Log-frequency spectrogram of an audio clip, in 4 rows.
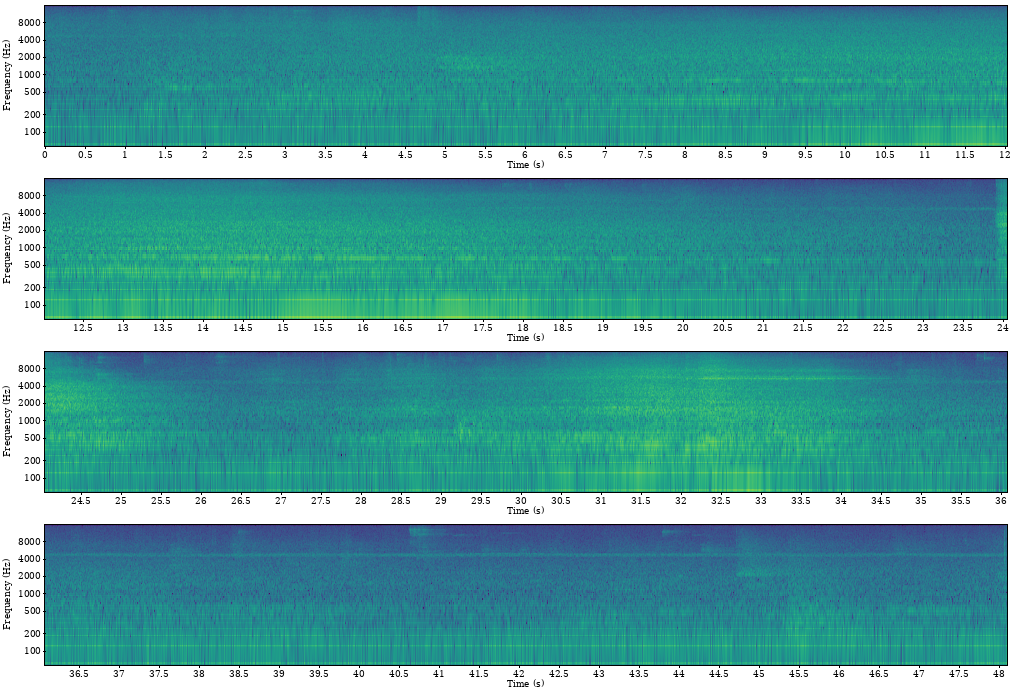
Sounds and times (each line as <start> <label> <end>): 0.0 bus 48.1
27.9 moto 35.1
